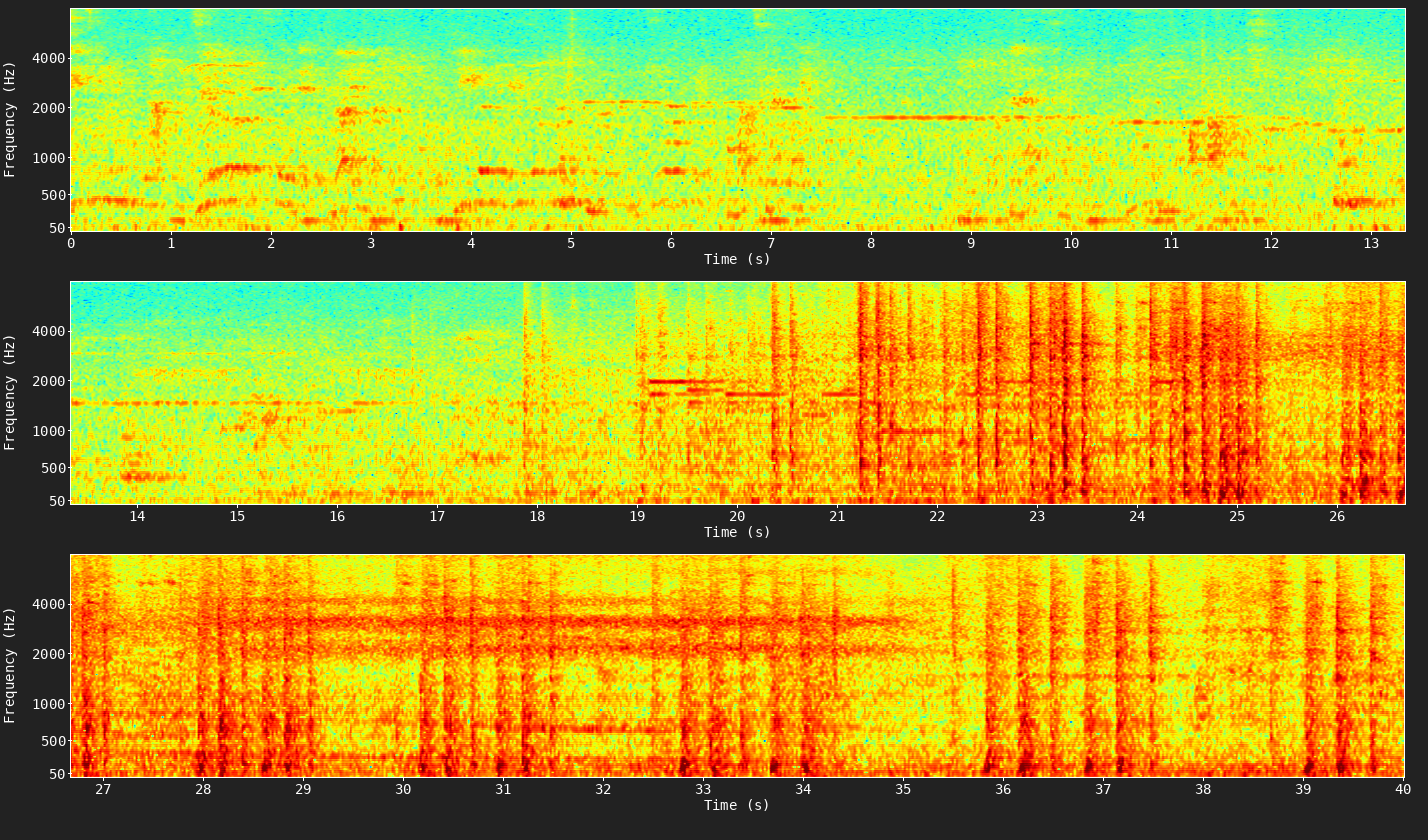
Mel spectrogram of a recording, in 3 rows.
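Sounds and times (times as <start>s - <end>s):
train rumble: 16.6s - 40.0s
train wheels clacking over rail joints: 38.6s - 40.0s.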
